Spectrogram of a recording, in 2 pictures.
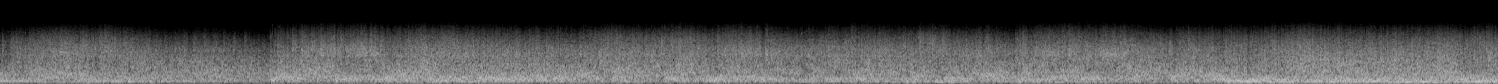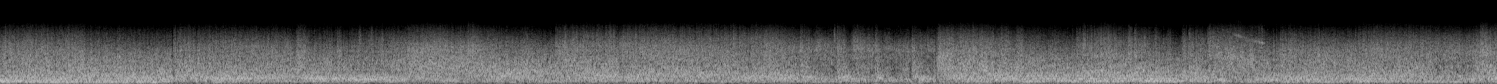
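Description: Continuous battle noise of explosions and gunfire from an old film soundtrack, blending into one steady, dense din that grows a little louder about three seconds in.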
